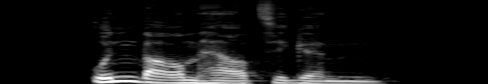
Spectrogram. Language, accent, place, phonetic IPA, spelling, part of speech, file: German, Germany, Berlin, [ˈʊnbaʁmˌhɛʁt͡sɪɡəm], unbarmherzigem, adjective, De-unbarmherzigem.ogg
- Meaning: strong dative masculine/neuter singular of unbarmherzig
